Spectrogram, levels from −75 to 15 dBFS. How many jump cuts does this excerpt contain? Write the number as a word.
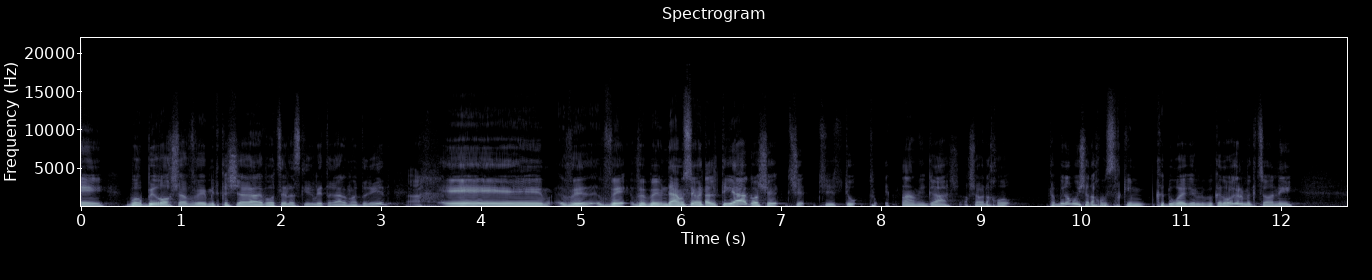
two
